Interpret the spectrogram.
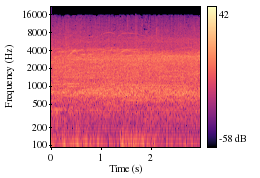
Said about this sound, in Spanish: Que se oiga un aplauso para el maestro Eduardo Díaz Muñoz, que está dirigiendo la Sinfónica FM.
